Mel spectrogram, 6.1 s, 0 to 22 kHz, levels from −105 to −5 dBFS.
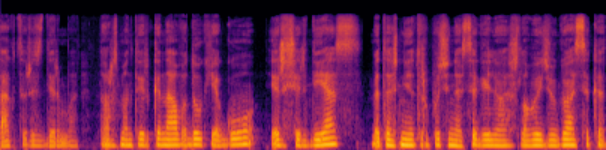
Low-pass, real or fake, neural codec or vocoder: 14.4 kHz; fake; vocoder, 48 kHz, 128 mel bands, Vocos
